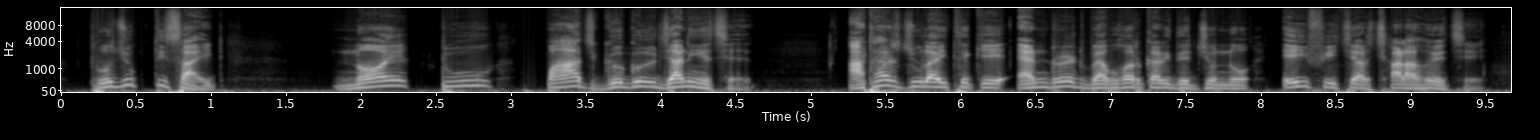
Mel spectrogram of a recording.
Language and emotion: Bengali, neutral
